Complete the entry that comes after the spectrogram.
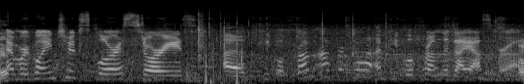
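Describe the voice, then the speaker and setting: Against noticeable background noise, a woman speaks with an American accent. Her voice is high, with lively intonation and a moderate pace. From United States. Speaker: tour guide. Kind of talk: guided walking tour talk. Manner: casual, hesitant with fillers.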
